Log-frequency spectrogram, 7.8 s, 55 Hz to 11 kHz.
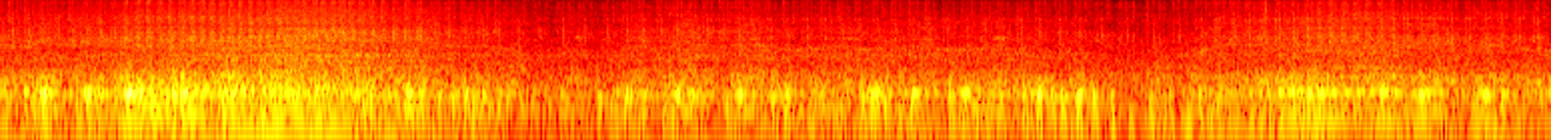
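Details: Rare 1980s Fiat Croma Turbo, revived after over 6 years dormant; the MAP sensor was suspected of causing stalling and was cleaned. Engine swells and dips through a few blips, then holds a steady idle on its own without stalling; normal idle.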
